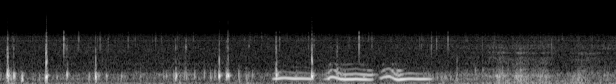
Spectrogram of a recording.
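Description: Underwater recording: scattered sharp clicks and knocks, then about three seconds in a muffled human voice sounding through the water for about a second and a half, holding one pitch and then dipping and rising twice.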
